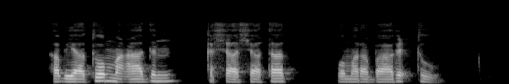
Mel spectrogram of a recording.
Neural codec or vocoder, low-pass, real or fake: vocoder, 44.1 kHz, 80 mel bands, Vocos; 7.2 kHz; fake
